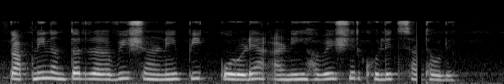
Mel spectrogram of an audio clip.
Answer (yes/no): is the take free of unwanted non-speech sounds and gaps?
no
